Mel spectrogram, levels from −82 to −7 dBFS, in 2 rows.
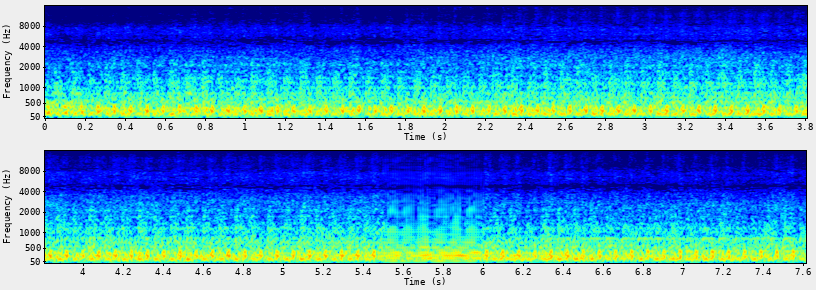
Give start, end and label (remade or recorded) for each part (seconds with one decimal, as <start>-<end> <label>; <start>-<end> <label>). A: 0.0-5.5 recorded; 5.5-6.0 remade; 6.0-7.6 recorded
